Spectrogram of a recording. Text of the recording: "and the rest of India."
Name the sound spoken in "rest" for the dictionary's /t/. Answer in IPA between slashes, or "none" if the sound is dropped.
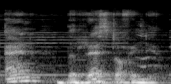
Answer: /t/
